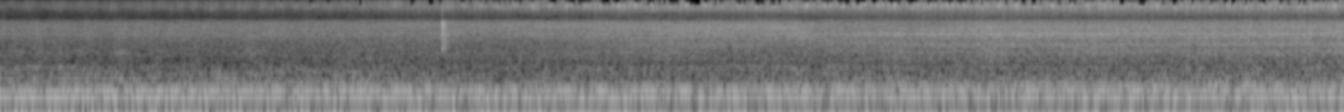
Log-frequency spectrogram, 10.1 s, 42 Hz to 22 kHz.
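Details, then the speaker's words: 1965 Impala with LS swap, cammed 5.3 V8, first start on base HP Tuners calibration: deep dense rumble holding steady, no misses or knocks; healthy idle warming up. "We'll get the scanner fired up here and hit the key. [Music] [Music] Oh, that sounds nice."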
